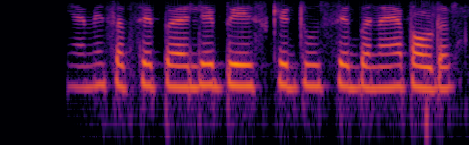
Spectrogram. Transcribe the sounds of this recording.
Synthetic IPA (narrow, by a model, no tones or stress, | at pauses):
jamẽsɐbsepɛɦlebeːsked̪uːd̪sebɐnaːjapaːʊɖəɾ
